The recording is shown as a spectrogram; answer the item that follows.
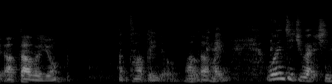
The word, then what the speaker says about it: Отава: When did Ataba Yo, Am I pronouncing it correctly? How do you how would how would you pronounce it? I would say Atava.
